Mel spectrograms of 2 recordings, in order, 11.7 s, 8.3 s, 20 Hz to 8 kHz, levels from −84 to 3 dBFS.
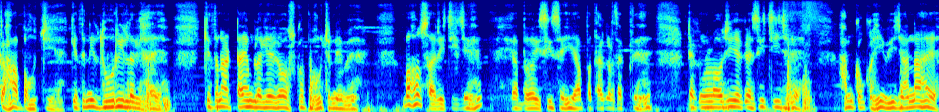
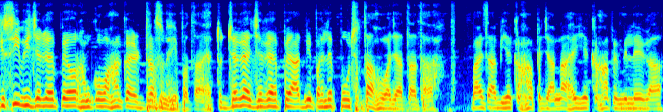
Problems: none marked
